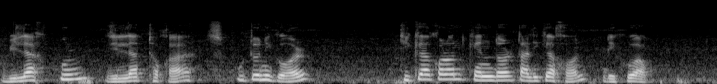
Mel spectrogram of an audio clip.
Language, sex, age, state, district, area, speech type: Assamese, male, 45-60, Assam, Darrang, rural, read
